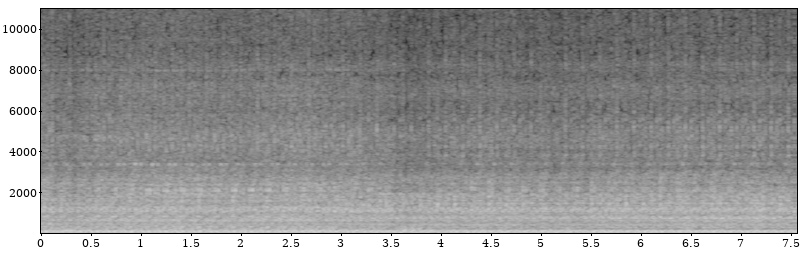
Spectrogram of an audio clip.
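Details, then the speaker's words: 2014 Ram 6.7 Cummins diesel, tuned and DPF deleted, idling on first start after EGR delete (cooler, valve, piping removed): loud, steady low clatter at constant idle with no misses or odd knocks; sounds good, runs smoothly. "Sounds good, looks good."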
